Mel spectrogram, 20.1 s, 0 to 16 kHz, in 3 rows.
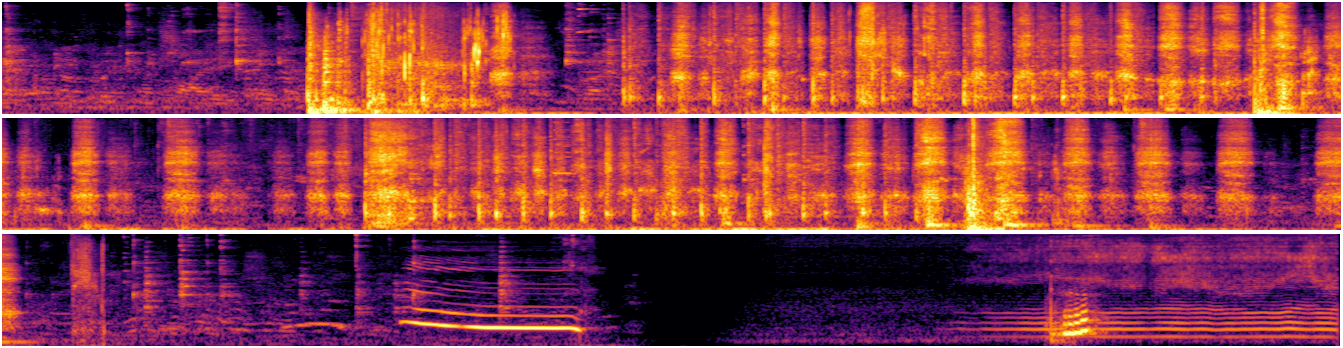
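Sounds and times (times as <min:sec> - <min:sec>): scratchy scuffling: 0:01.6 - 0:12.0
heavy thumps: 0:01.6 - 0:12.7
breathy panting: 0:01.8 - 0:13.6.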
